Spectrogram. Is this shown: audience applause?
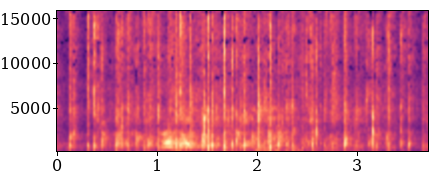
yes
